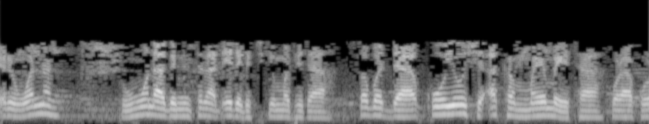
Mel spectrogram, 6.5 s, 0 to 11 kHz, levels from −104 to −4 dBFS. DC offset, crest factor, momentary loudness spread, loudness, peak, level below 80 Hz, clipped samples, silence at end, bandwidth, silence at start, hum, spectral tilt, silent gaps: under 0.1%; 20 dB; 10 LU; -26 LUFS; -8 dBFS; -64 dBFS; under 0.1%; 0 s; 4.1 kHz; 0 s; none; -10 dB/octave; none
